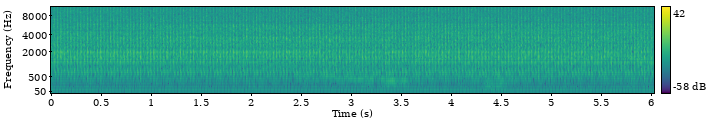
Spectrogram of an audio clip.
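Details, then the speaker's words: Just-bought daily-driver diesel car, engine said to be in great shape, at idle right after firing up: steady diesel clatter at an even idle, no misses or extra knocks; almost like the owner's own but softer. Normal, healthy idle. "Fire right on up. Sound almost like mine. A little softer. That's why I might change my settings."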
